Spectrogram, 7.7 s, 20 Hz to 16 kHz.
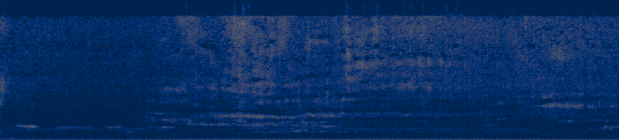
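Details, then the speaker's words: Ford Escort XR3i: quiet, even low rumble with a steady beat and no misses, knocks or ticks; engine idles smoothly and runs beautifully. "wow running beautifully looking beautiful"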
